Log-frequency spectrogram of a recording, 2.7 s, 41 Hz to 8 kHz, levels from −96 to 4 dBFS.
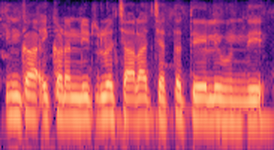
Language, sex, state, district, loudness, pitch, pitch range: Telugu, male, Telangana, Hyderabad, -13 LUFS, 130 Hz, 125-135 Hz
